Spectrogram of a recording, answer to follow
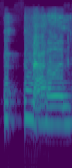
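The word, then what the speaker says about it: Madeleine: Um, my name is Maline. Um, it's spelled M A D E L E I N E.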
